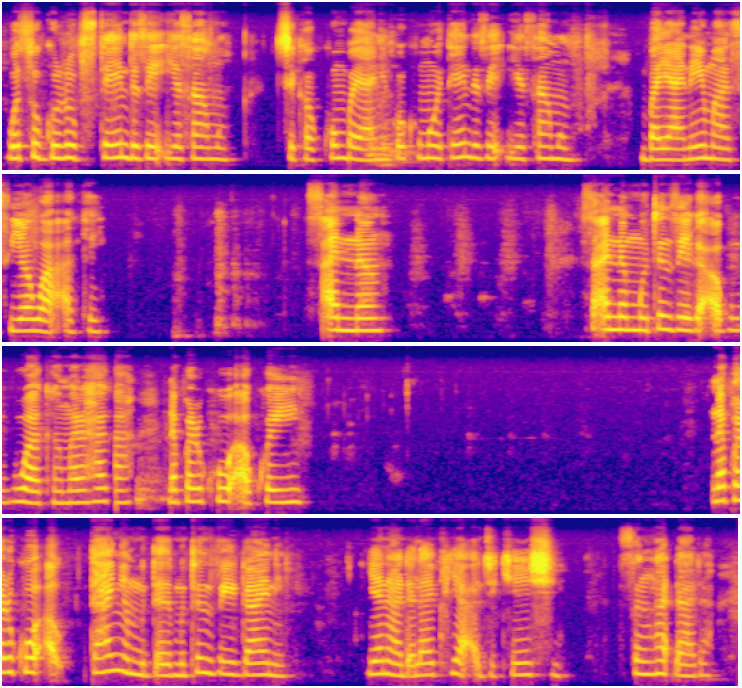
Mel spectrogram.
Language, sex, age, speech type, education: Hausa, female, 15-29, spontaneous, tertiary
